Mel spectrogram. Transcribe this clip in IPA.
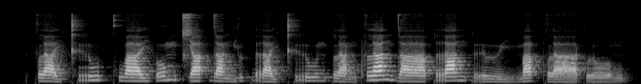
kla˩˦jkʰru˦˥ʔ kʰwaː˧jʔo˥˩m t͡ɕa˦˥ʔda˧ŋjɯ˥˩k̚ra˨˩j kʰru˧n pla˩˦ŋpʰla˥˩n daː˧ pra˥˩nprɯː˨˩j ma˥˩p̚klaː˨˩kloː˧ŋ

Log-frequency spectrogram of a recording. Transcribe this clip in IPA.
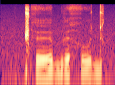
ǁʰøbʏhud

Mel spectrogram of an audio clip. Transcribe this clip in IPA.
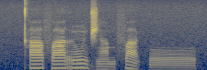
kʰa˦fa˦ rũ˦d͡ʒã˨mfa˦˨ k͡poː˨

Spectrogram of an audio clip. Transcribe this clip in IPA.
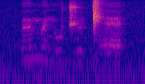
ømønud͡ʒø ɡ͡ǁɛ

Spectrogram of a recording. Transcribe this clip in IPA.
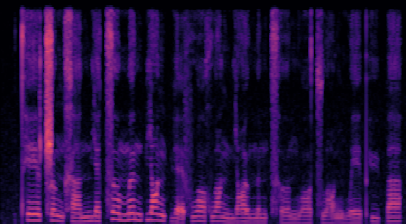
t̪ʰe˥ɪ̯ʈ͡ʂɤ˥˩ŋxa˧˥nmjɛ˧ t͡sɤ˥˧mə˥˧npjɑ˥˩ŋ pɥɛ̰˨˩fwɔ˥˧xwɑ˥˩ŋ mjɑ˥ʊ̯n̪ə˥nt͡sʰɤ˧˥n̪wɔ˧˥ t͡swɑ̰˨˩ŋmwe˥˧ɪ̯ pʰy˥˩pä˥

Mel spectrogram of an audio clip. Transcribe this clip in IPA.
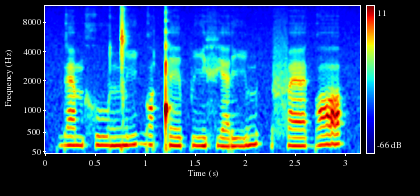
ɡæmxu ŋ͡ǀi ɡɒǃe pi fʲæɾim | fæɡɒ

